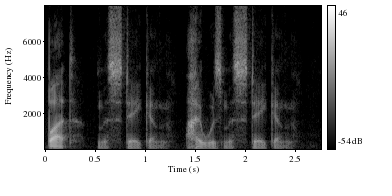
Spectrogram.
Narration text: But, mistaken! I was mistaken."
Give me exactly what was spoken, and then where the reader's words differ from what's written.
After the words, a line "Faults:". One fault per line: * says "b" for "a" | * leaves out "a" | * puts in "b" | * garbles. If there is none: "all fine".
But, mistaken! I was mistaken."
Faults:
all fine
